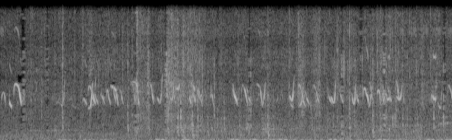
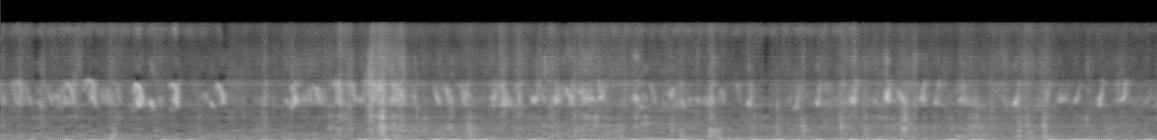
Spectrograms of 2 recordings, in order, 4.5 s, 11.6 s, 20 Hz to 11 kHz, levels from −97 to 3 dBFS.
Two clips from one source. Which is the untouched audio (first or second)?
first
